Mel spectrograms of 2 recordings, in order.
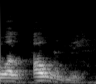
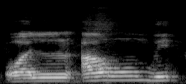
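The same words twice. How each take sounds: First: The first vowel of ardi sounds thick and dark. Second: The first vowel of ardi sounds thin and light. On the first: The speaker calls it wrong. "tidak boleh wal ardi" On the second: The speaker calls it right. "A-nya ini tipis"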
